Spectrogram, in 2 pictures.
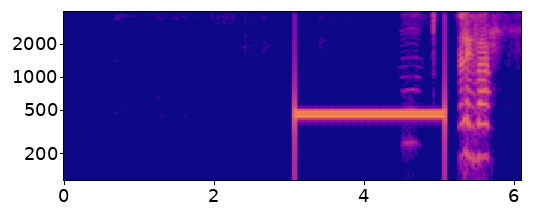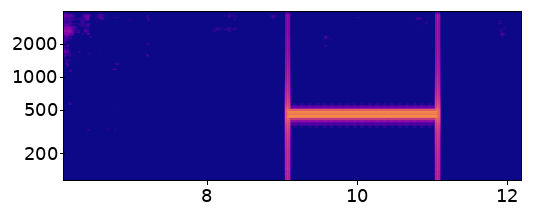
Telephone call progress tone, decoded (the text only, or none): ringback tone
